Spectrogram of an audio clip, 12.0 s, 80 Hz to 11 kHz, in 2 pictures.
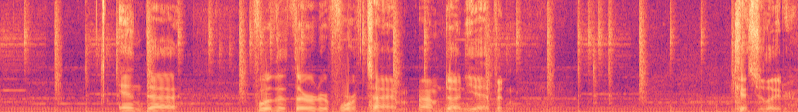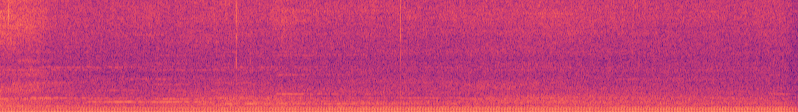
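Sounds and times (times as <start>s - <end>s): motorcycle engine running: 0.0s - 11.9s.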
